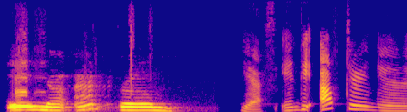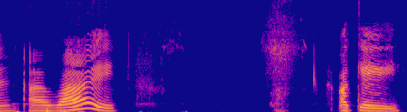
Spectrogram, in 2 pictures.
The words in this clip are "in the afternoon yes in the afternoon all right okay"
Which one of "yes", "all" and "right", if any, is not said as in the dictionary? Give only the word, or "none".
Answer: none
